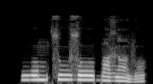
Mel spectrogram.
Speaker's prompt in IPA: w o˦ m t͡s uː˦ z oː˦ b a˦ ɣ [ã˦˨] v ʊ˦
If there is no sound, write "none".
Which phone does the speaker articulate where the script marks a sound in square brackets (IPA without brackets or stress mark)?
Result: ã˦˨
